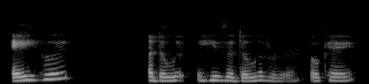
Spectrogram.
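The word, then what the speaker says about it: Ehud: 164 after that this means um a deliverer eood the son or his name is pronounced ahood a he's a deliverer okay um he's an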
